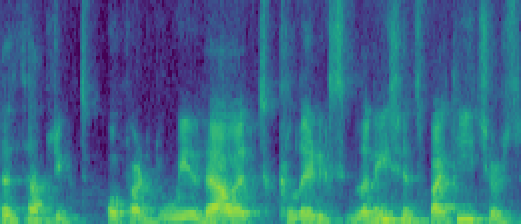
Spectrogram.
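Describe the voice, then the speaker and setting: A man with an Arabic accent speaks at a fairly slow pace with lively intonation. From Egypt. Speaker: English teacher. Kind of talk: conference presentation.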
